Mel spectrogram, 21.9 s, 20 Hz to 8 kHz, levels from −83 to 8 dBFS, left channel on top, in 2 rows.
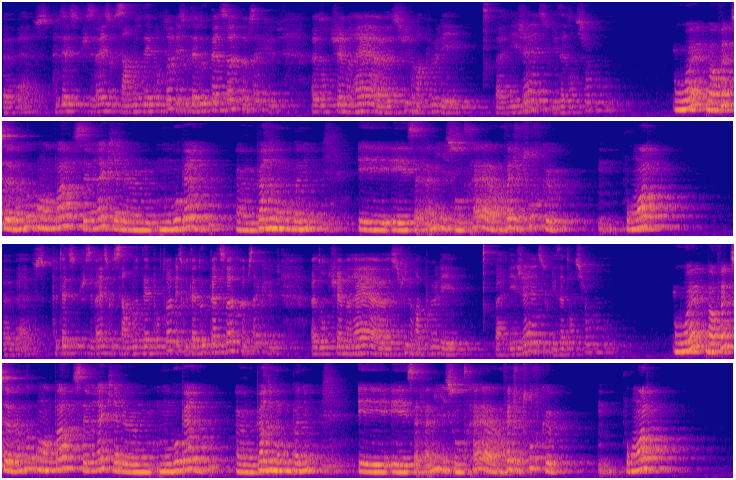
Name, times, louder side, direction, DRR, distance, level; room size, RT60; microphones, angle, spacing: voice 1, 0.0-7.0 7.4-9.2 14.5-14.7 15.7-16.0, right 1 dB, 85° right, 0 dB, 2.6 m, -34 dB
voice 2, 10.0-14.2 14.5-16.0 16.3-19.3 19.9-20.7, right 1 dB, 55° right, -2 dB, 1.3 m, -21 dB
19.0 x 9.9 x 2.2 m, 1.4 s
head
